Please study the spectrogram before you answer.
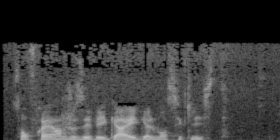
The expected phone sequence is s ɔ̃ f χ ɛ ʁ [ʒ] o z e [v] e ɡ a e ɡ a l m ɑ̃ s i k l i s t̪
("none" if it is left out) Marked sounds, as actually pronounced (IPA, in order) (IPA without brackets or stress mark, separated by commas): ʒ, v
